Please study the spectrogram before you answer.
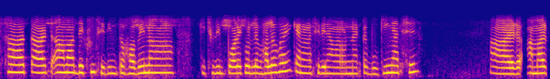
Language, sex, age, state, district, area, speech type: Bengali, female, 18-30, West Bengal, Uttar Dinajpur, urban, conversation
